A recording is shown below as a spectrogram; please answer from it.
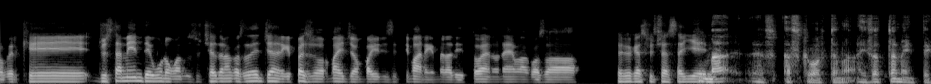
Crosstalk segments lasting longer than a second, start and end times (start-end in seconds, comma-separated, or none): none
